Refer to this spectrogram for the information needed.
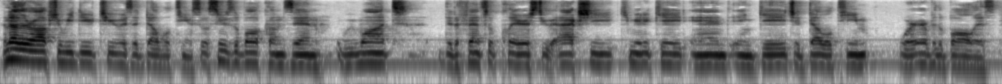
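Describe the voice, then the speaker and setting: A man's voice: on the low side, steady tone, a little fast, a little hiss or hum. A man, a basketball coach, talking through a practice drill at a whiteboard in a plain, conversational way with frequent fillers and restarts. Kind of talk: explaining a drill over a whiteboard diagram.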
